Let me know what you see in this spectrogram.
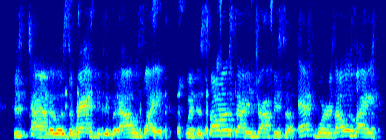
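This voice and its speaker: A woman speaks over noticeable background noise. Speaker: podcast host and trauma recovery coach. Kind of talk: casual chat.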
